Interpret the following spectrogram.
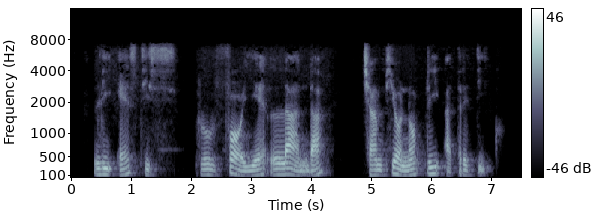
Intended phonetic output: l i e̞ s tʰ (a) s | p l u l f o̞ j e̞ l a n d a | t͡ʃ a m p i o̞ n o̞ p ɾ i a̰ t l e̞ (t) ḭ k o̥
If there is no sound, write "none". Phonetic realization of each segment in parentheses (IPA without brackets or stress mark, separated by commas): i, t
